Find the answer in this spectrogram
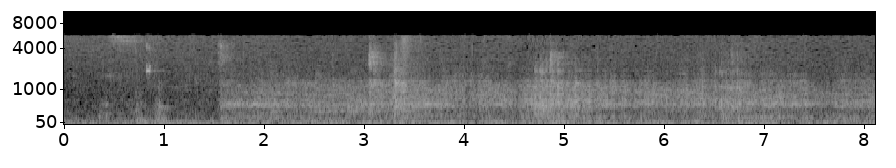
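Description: Motorized projection screen rolling up into its housing: a steady mechanical hum that starts about a second and a half in and keeps going, with a few faint clicks.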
